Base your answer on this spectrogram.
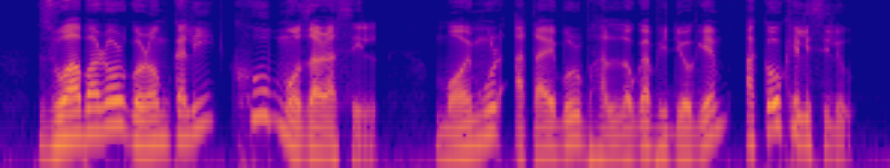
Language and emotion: Assamese, happy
